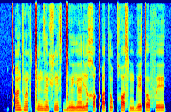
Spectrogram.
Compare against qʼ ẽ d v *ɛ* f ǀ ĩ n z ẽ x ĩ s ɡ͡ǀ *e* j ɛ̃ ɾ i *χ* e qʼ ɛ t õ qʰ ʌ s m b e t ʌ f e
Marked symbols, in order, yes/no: no, no, yes

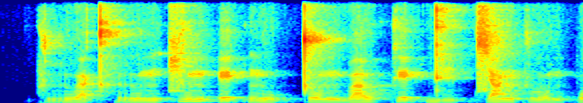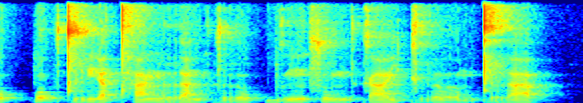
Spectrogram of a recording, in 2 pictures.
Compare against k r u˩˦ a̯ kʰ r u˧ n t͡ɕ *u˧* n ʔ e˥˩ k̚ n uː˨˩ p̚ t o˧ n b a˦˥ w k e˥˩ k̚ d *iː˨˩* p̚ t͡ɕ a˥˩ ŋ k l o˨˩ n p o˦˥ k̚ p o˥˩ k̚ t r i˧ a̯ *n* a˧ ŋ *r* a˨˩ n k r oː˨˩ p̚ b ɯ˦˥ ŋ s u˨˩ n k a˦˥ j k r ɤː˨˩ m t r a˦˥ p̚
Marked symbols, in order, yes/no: no, no, no, yes

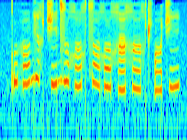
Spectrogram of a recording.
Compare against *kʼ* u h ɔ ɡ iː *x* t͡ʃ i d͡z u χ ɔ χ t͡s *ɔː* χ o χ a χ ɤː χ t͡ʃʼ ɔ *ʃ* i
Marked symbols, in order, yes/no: yes, no, yes, no

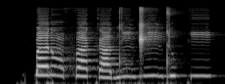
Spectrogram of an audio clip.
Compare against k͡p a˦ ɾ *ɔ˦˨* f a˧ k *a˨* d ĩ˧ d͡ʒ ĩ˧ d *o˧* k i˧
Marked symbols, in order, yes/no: no, yes, no

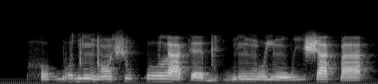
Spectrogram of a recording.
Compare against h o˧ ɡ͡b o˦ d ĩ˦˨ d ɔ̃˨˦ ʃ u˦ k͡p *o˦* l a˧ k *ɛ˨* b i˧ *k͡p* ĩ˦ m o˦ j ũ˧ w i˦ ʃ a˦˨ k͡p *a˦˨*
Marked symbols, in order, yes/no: yes, yes, no, no

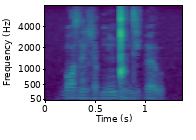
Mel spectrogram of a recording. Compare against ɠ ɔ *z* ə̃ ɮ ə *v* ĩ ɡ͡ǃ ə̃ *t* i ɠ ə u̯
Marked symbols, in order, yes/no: yes, no, no

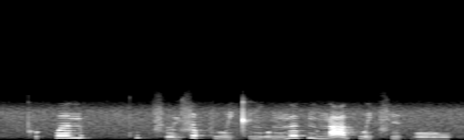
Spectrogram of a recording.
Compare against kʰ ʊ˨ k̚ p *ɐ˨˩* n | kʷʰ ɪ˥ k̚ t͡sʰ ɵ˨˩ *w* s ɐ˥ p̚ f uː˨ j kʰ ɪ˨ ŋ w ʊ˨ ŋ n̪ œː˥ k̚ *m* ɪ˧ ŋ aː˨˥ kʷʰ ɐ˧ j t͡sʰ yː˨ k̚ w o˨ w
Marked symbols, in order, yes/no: no, no, yes

